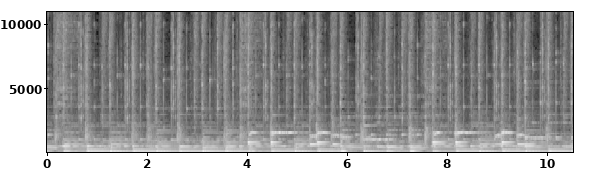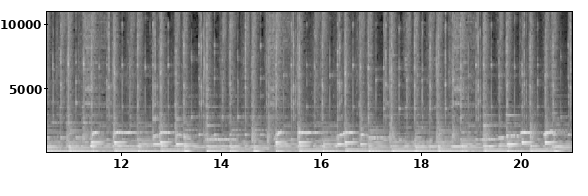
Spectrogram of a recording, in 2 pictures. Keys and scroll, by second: 2.2 space, 19.3 space.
